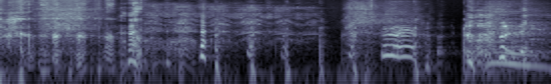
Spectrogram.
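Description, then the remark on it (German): A series of rough coughs comes in irregular bursts, mixed with raspy throat-clearing and short voiced grunts between them, with no talking. “Du hast ein kleiner Husten, hä?”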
